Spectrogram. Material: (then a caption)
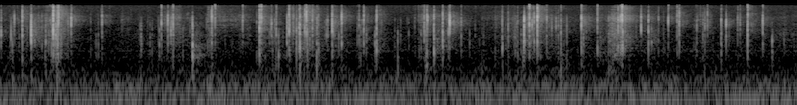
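Plastic film. A small clear cellophane-like plastic bag holding a soft white-and-pink squishy animal toy is held in both hands and crinkled and squeezed with the fingertips and long red-painted nails. A dense run of sharp, bright crinkles and crackles sits over a faint low hum, with no ringing after each crackle.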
